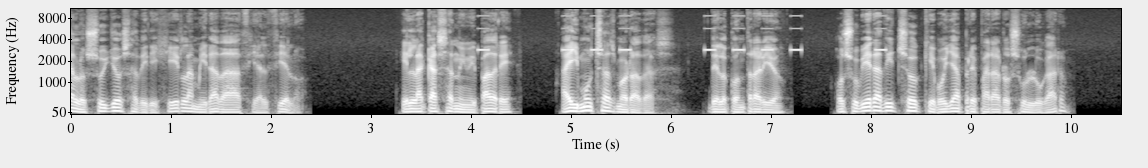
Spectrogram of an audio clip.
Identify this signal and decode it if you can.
Beep code, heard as a piezo beeper, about 2900 Hz, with speech in Spanish. 1-3-4-1. In Phoenix BIOS tables: memory failure on an address line.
